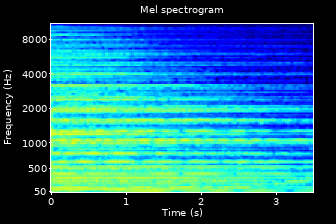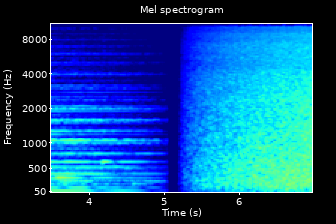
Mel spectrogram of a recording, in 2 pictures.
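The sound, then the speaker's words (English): A low, steady droning hum with layered tones cuts off abruptly, and after a brief silence a loud, dense roar of heavy jungle rain pounds through leaves and branches without pause. “Rain pounded through leaf and branch with a roar that made conversation possible only in shouts.”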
